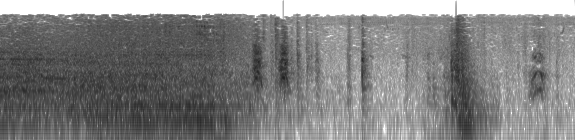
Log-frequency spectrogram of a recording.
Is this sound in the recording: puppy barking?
yes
